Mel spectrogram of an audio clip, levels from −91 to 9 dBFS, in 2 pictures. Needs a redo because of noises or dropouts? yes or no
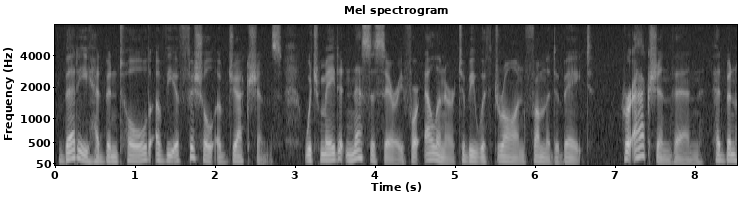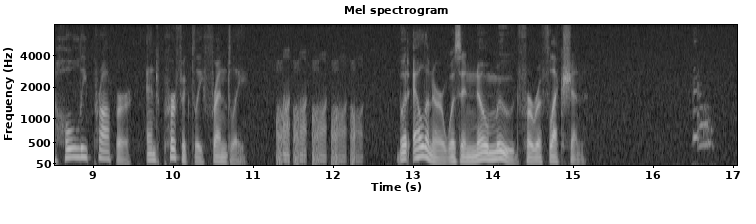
yes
